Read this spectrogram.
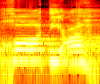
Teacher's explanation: گول تا، یہ وقف کی حالت میں ہاں میں تبدیل ہو جاتی ہے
